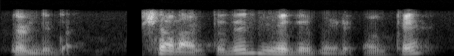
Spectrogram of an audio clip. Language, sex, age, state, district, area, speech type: Kannada, male, 30-45, Karnataka, Shimoga, rural, conversation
